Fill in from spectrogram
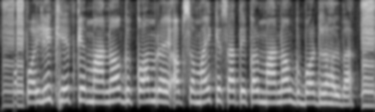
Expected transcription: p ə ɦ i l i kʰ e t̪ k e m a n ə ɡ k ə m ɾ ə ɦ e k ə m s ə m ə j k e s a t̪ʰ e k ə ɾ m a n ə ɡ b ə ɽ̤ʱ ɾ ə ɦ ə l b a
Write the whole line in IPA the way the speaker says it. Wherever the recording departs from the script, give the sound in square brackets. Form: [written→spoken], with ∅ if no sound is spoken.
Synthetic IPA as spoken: p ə ɦ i l i kʰ e t̪ k e m a n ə ɡ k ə m ɾ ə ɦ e [k→ʔ] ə [m→b] s ə m ə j k e s a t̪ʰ e k ə ɾ m a n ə ɡ b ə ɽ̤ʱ ɾ ə ɦ ə l b a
